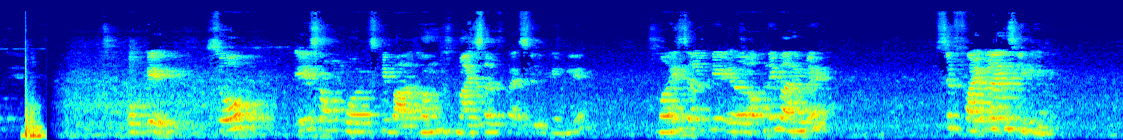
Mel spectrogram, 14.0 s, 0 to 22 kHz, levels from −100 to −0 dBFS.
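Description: A noise suppressor made for speech runs on this sound for its entire length, with level swings of roughly 10 dB. It treats steady tone, ambience and reverberant tails as noise, so sustained material sinks while attacks pass through. The result pumps and thins. On a waveform the envelope breathes unevenly. A spectrogram shows sustained partials and decays fading early instead of trailing off smoothly, while transient columns stay intact.

Sound cut by the noise suppressor appears as distinct dips. The first runs from the start to 0.26 s, at about 7 dB down. The next spans 0.67 to 0.83 s, about 10 dB down. Four more dips of about 11 dB follow, at 3.43 to 3.71 s, 7.31 to 8.25 s, 10.38 to 11.78 s, and 13.18 s to the end. In each, held or fading sound ducks and its tail collapses. This shows as a notch in the waveform envelope and a darkened band across the spectrogram, with the longest lasting well over a second.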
